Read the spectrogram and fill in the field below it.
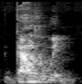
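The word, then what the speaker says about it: Gaerwen: uh and it's in a place called Garwin that's how you pronounce it uh so I've kind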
